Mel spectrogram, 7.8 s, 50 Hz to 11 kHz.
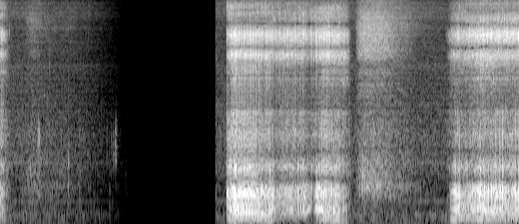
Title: Snore Sound Effect Part 2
